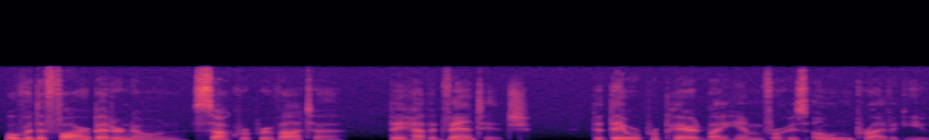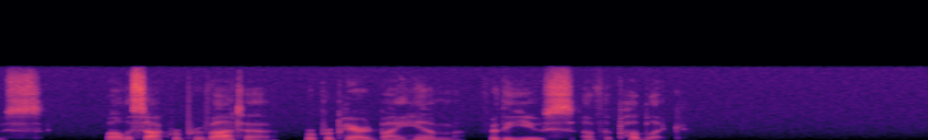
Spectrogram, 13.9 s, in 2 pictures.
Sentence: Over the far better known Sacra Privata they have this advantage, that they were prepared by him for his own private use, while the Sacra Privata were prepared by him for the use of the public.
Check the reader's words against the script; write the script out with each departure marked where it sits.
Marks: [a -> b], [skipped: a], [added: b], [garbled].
Over the far better known Sacra Privata they have [skipped: this] advantage, that they were prepared by him for his own private use, while the Sacra Privata were prepared by him for the use of the public.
